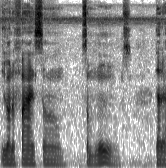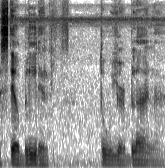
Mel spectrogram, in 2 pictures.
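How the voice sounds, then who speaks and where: Deep-voiced man in an informal spiritual monologue. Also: flat delivery, takes it slowly, darkish tone, slight background noise. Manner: emphatic, repetitive, rhetorical questions; casual and slangy with some swearing. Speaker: spiritual content creator and speaker.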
